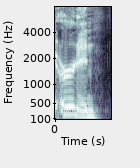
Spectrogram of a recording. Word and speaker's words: Earnin: I'm going to pronounce this properly. Earnin. – Earnin. – E-A-R-N-I-N is pronounced Earnin. I don't know how else you would pronounce it, but they really want it clear that that's how to pronounce it.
